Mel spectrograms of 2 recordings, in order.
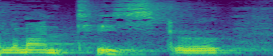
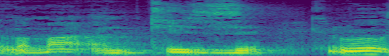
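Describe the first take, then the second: First: The second word has an s sound. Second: The second word has a clear, stressed z sound. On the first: You do it only to get paid. The speaker calls it wrong. "so it shouldn't say" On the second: You should remember. The speaker calls it right. "you got to really stress the"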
